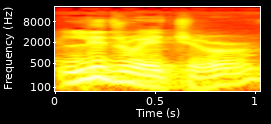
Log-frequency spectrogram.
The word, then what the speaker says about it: literature: So the first T we sound as D sound, so it becomes right, literature. But where else, right, we also still expand all these syllables, like let's say like literature, we have 4 syllables, but while the other side in British pronunciation we have just say like literature, it becomes it minimizes to only 3 syllables.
